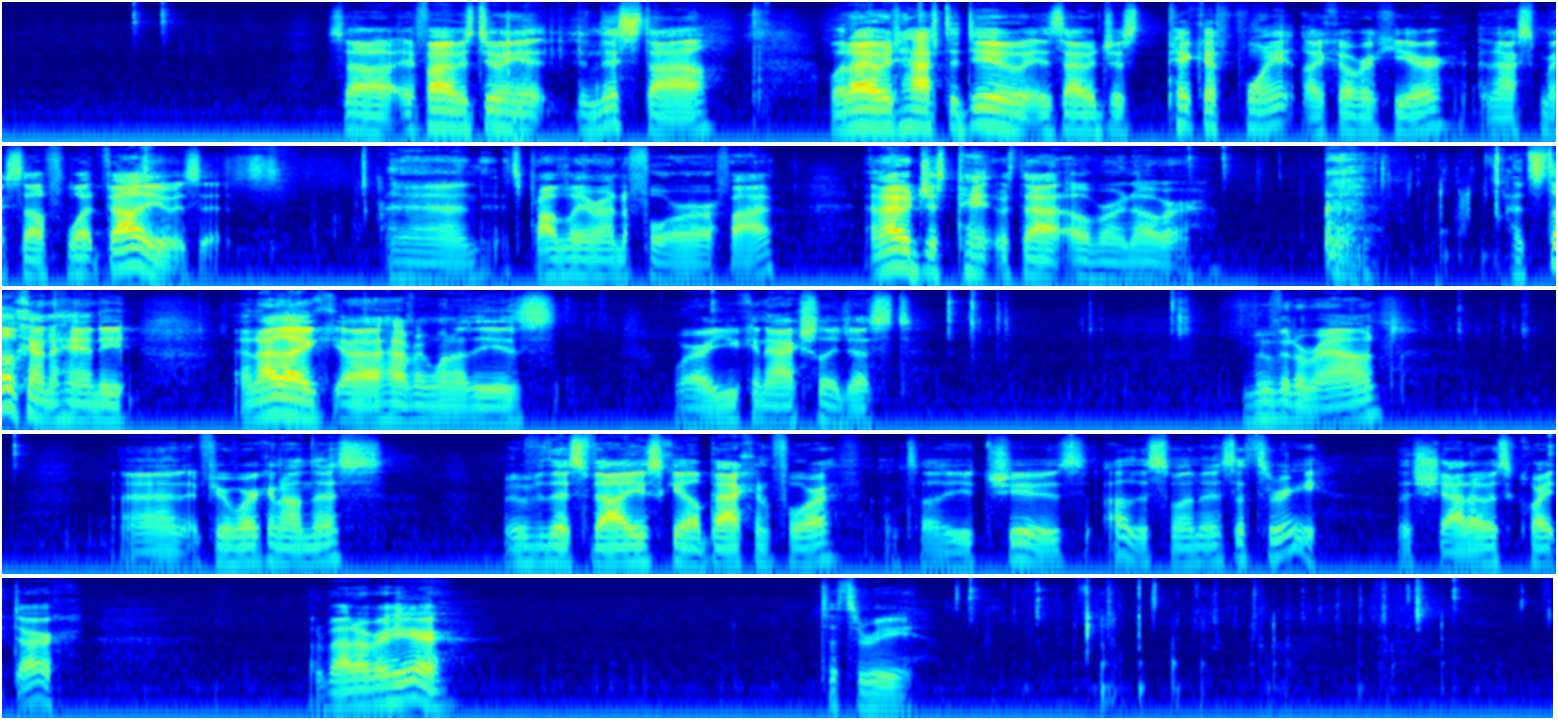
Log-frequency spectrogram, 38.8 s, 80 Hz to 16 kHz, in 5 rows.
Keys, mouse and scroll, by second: 0.9 click, 3.2 b, 13.9 click, 16.6 v, 17.9 ctrl+t, 21.4 shift+click, 22.4 Return, 23.1 v, 28.7-33.8 drag, 36.0 click, 37.1 b.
